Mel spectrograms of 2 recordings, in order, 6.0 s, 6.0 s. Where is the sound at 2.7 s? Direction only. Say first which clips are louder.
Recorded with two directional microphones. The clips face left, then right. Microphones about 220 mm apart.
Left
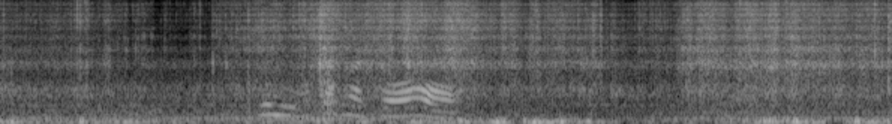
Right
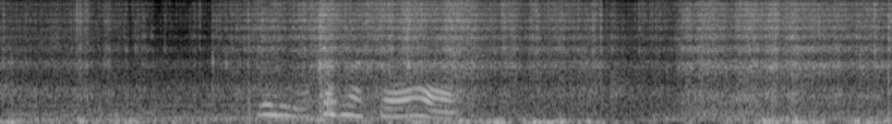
Right 4 dB; 30° right (ahead or behind).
